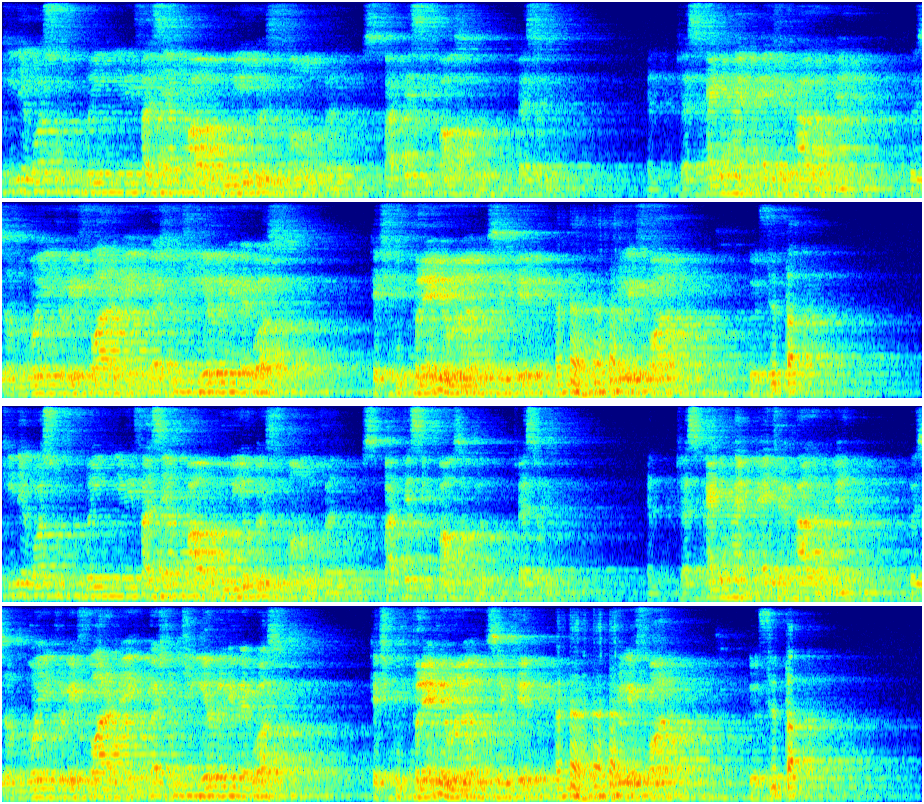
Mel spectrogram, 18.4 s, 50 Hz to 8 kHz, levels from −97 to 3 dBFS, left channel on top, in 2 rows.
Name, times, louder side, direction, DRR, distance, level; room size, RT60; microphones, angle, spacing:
voice 1, 0.0-4.9 5.2-5.6 6.5-8.5 9.1-12.0 12.9-14.6 15.3-15.9 16.7-17.0, right 1 dB, 40° right, -4 dB, 6.1 m, -26 dB
voice 2, 14.7-15.4 16.9-17.1, right 1 dB, 65° right, 1 dB, 3.2 m, -22 dB
30.0 x 15.5 x 9.6 m, 2.2 s
head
